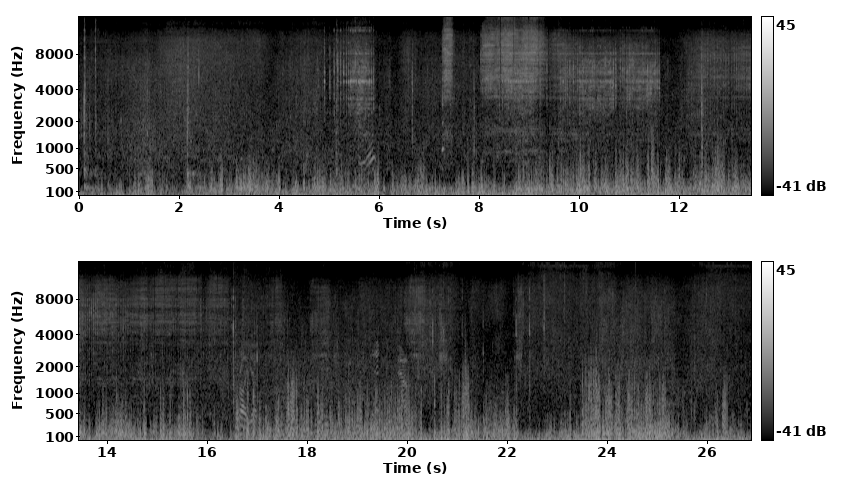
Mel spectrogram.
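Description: A man talks calmly nearby, partly masked by wind.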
